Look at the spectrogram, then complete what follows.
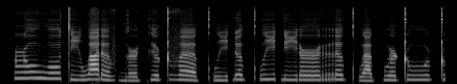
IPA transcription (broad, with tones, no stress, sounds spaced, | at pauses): ɭ o˦ w o˦ t i˨ w a˦ ɾ ə˨ v ɡ ə˞˨ kʲ o˦ ʈ v ɜ˦˨ kʷʼ i˨ ɗ ə˦ kʷʼ i˦ ɗ i˦ ɾ ə˞˦ r ə˦ kʷʼ a˨ kʷ ə˞˦ ʈ u˦ ʈ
